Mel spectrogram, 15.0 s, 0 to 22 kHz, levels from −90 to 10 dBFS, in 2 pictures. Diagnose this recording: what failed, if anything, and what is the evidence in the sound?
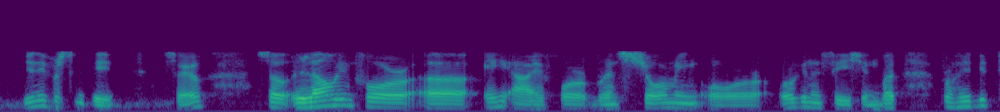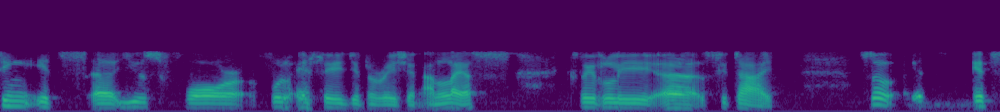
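AMR bit errors on the radio link: speech turns hoarse and gargly at 0.36–0.47, 2.20–2.61, 3.95–4.07, 6.54–6.78, 9.60–9.92 and 12.48–12.69 s. The level holds, but the spectrogram smears into noisy, scrambled formants below 4 kHz.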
